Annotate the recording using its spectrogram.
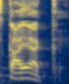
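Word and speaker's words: Kaajak: We pronounce it एज कायाक, KAAYAK.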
